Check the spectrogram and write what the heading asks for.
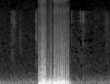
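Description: Faint clicks of a computer keyboard being typed on, cut into about a second in by a short, loud rush of noise close to the microphone that lasts under a second.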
